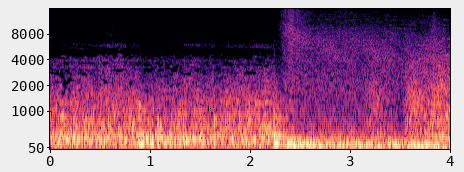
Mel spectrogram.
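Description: Fireworks going off around an apartment block, heard as a continuous rumbling crackle on a phone microphone. About two seconds in there is a loud hissing rush that lasts over a second.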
